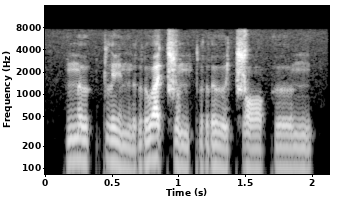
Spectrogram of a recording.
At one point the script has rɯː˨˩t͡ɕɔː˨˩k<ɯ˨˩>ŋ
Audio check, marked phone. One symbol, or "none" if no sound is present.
ɯ˧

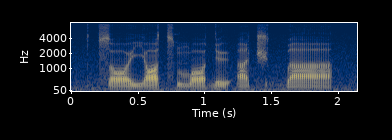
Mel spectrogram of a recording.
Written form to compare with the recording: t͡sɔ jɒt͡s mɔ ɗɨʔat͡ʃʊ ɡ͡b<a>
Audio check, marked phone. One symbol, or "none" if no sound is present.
a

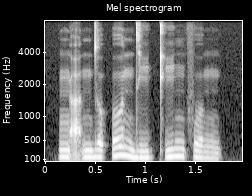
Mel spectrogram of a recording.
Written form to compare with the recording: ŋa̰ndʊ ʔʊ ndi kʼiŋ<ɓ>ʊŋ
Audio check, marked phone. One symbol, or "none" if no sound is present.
f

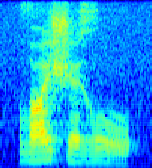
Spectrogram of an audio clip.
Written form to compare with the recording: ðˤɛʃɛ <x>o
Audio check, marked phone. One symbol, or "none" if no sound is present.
ɣ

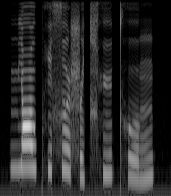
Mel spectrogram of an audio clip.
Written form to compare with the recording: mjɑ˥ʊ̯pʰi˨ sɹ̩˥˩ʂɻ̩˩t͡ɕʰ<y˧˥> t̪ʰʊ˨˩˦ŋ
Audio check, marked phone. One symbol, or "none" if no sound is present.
y˧˥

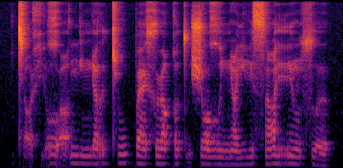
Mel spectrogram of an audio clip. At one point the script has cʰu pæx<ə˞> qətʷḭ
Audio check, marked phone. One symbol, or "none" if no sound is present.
ə˞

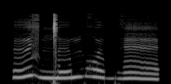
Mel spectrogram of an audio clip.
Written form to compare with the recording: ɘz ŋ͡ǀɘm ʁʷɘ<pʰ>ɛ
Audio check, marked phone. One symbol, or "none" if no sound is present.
bʱ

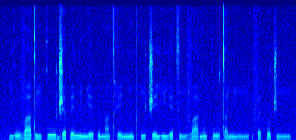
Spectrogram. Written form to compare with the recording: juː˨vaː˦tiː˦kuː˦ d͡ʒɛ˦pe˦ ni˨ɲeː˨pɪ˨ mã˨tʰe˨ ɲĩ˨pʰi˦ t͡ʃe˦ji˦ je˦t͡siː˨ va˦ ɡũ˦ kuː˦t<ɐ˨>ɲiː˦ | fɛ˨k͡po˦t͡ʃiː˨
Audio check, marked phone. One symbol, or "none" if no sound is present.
a˨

